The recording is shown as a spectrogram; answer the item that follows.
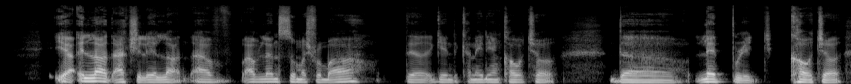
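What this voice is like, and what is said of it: Noticeable non-native accent. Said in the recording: “I get corrected all the time by my pronunciation ... because I've got this sketchy accent.”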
